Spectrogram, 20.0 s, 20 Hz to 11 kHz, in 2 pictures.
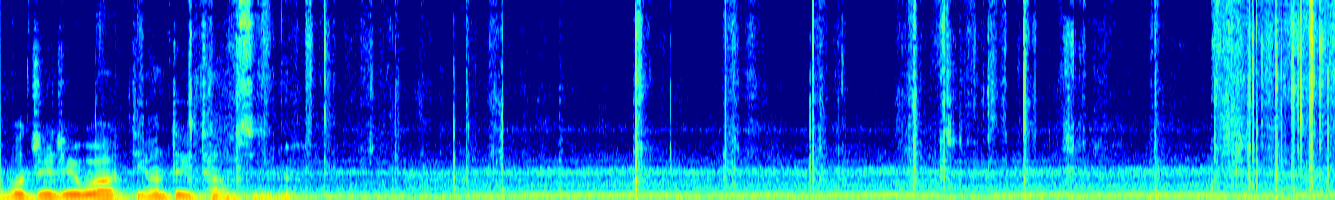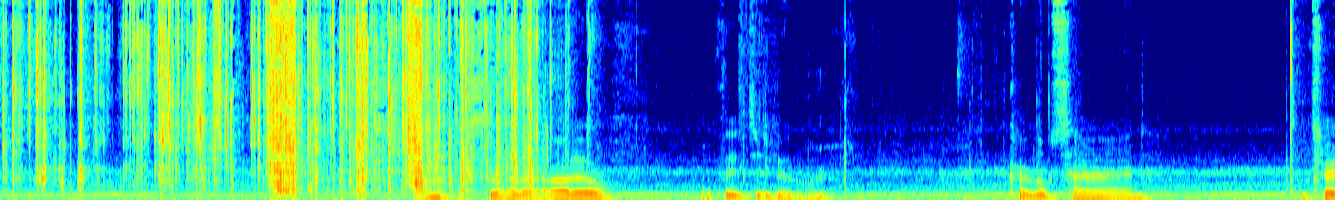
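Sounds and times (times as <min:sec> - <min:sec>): steady low hum: 0:00.0 - 0:20.0
cards being handled: 0:01.4 - 0:14.6
foil wrapper tearing: 0:09.3 - 0:14.5.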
